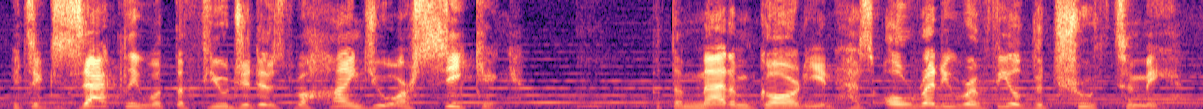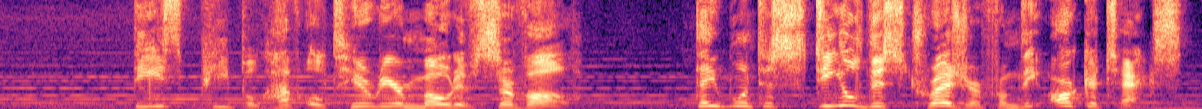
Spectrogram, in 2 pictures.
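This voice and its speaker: A man's voice: high voice, animated, brisk, fairly bright tone. A man playing a dutiful young guard captain in a video game, speaking in a formal, commanding, grave way. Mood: reproachful. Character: stern, dutiful young male guard captain, wounded but unyielding. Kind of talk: dramatic video game voice acting. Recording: game music under the voice.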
